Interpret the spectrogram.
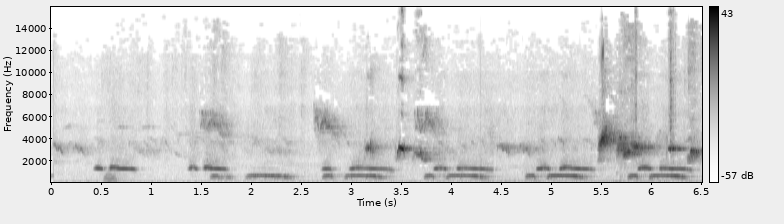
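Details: Trained spotted dove cooing: mellow low coos with a brighter whistled note above, repeated roughly once a second, with thin high chirps from other birds in the background.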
